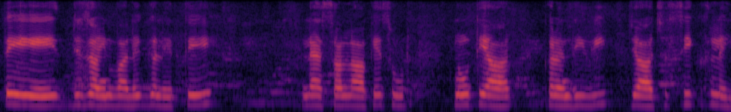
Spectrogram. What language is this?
Punjabi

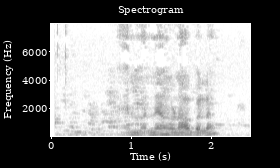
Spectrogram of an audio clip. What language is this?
Loarki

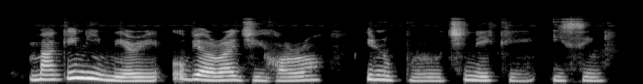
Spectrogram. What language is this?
Igbo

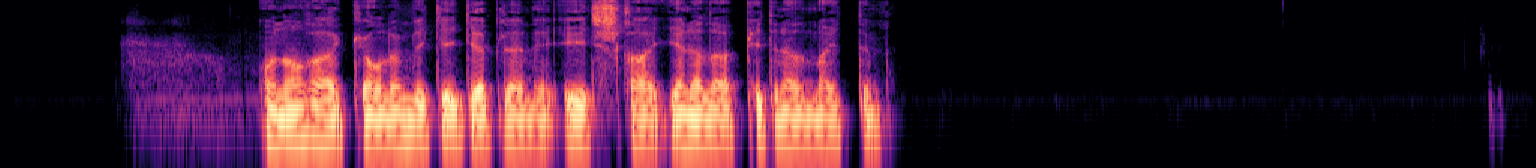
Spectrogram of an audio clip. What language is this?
Uyghur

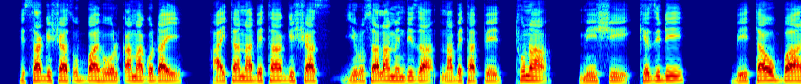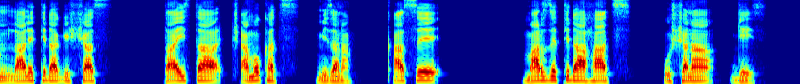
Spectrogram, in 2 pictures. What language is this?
Gamo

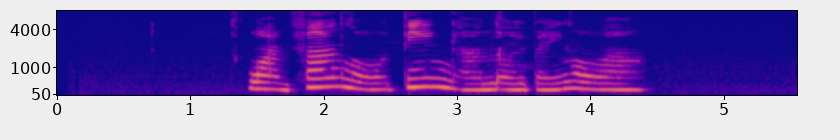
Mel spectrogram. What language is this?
Cantonese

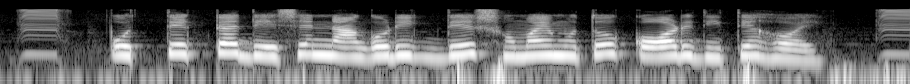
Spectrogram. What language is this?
Bangla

